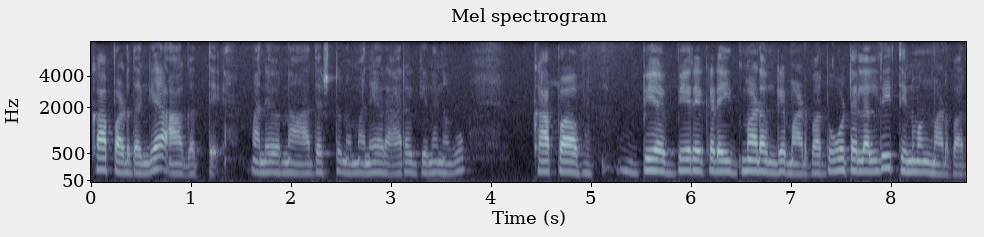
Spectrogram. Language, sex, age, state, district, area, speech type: Kannada, female, 45-60, Karnataka, Mandya, urban, spontaneous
